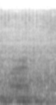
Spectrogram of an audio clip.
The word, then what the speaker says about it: MAN: Not a fan of the man.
